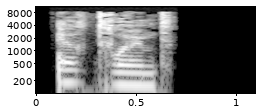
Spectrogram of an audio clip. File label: "erträumt", German; adjectives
